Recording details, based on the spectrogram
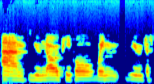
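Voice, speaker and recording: A woman's voice: deep voice, monotone, takes it slowly. A woman chatting casually with a friend in a playful, giggly, informal way. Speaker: podcast guest. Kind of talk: casual chat between friends. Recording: tinny, phone-like call audio.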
